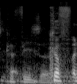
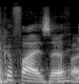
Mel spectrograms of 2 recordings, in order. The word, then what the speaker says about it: Cafiza: I do know how to pronounce it. I know that it's Cafiza. Not Cafiza. Yeah, that's right.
